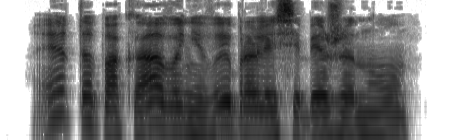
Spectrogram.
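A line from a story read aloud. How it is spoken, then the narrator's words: Contemptuous, through teeth. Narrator (Russian): презрительно процедил Альтар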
